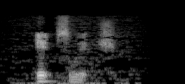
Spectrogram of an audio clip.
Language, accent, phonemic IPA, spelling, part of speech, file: English, UK, /ˈɪpswɪt͡ʃ/, Ipswich, proper noun, En-uk-Ipswich.ogg
- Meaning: 1. A port town and borough in and the county town of Suffolk, England 2. A city in southeastern Queensland, Australia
